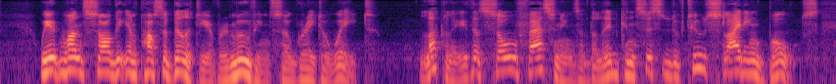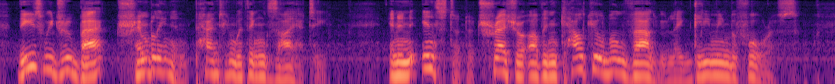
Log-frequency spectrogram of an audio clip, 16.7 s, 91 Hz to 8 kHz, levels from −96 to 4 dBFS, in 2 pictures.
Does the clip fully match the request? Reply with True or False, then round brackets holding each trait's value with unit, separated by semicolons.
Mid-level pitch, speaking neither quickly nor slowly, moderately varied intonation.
False (145 Hz; 160 wpm; 6.5 semitones)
